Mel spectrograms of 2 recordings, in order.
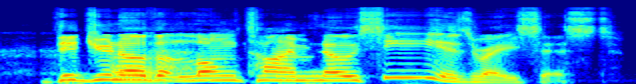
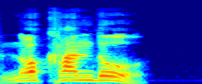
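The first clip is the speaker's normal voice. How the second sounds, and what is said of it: Mock Chinese accent. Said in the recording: “Put no can do with a Chinese accent.”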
